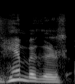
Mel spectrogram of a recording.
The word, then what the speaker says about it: hamburger: N'a pas remarqué que dans le mot hamburger, ça a comme tu as dit, il y a trois syllabes là-dedans. Quand tu appuies et puis plus ça, c'est sous premier syllabe là.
